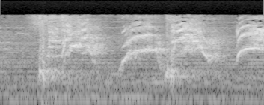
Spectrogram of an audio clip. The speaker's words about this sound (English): So here she is now. She's screaming and shouting. The demon's coming out of her, right?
